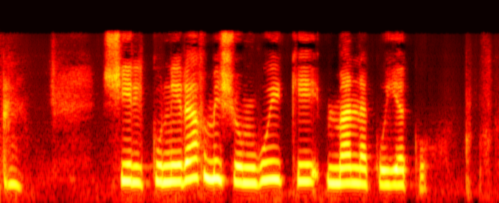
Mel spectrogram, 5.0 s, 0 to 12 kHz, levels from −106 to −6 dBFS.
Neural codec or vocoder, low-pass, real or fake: codec, 16 kHz, 1 kbps, X-Codec, WavLM features, trained on Multilingual LibriSpeech; 7.2 kHz; fake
